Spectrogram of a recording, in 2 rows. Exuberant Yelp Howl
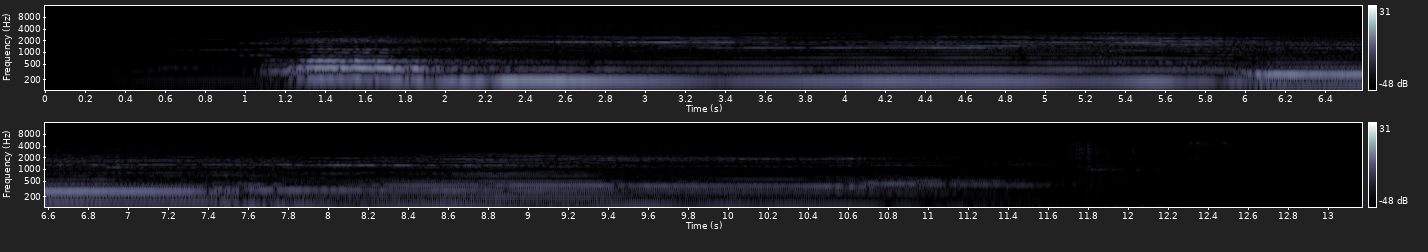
1.0 11.5

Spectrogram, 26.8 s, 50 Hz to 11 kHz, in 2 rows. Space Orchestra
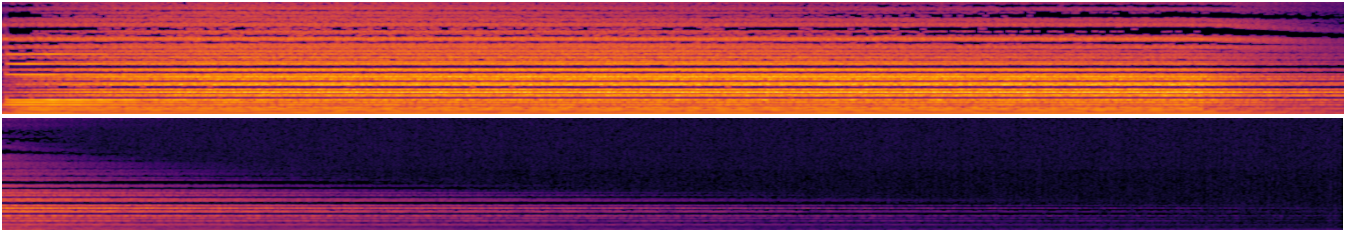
0.0 14.9

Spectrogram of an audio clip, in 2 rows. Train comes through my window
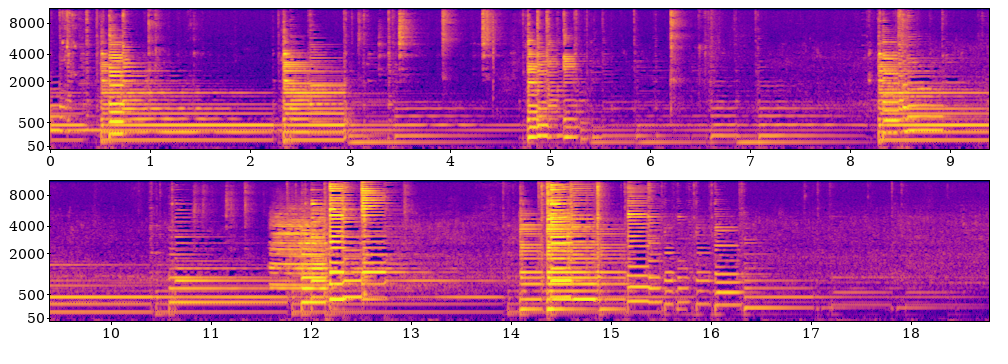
9.5 18.7

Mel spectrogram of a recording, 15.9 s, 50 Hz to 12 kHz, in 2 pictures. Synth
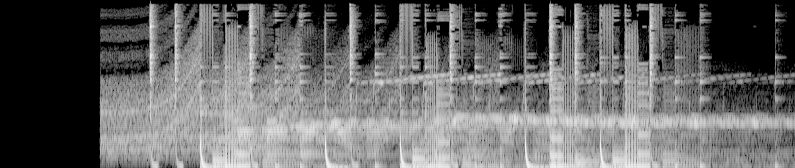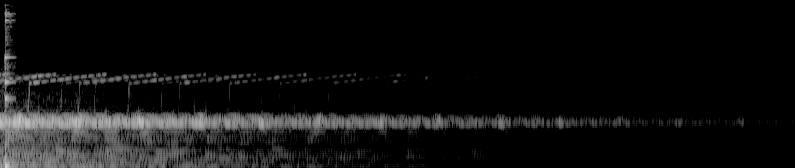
1.0 10.2

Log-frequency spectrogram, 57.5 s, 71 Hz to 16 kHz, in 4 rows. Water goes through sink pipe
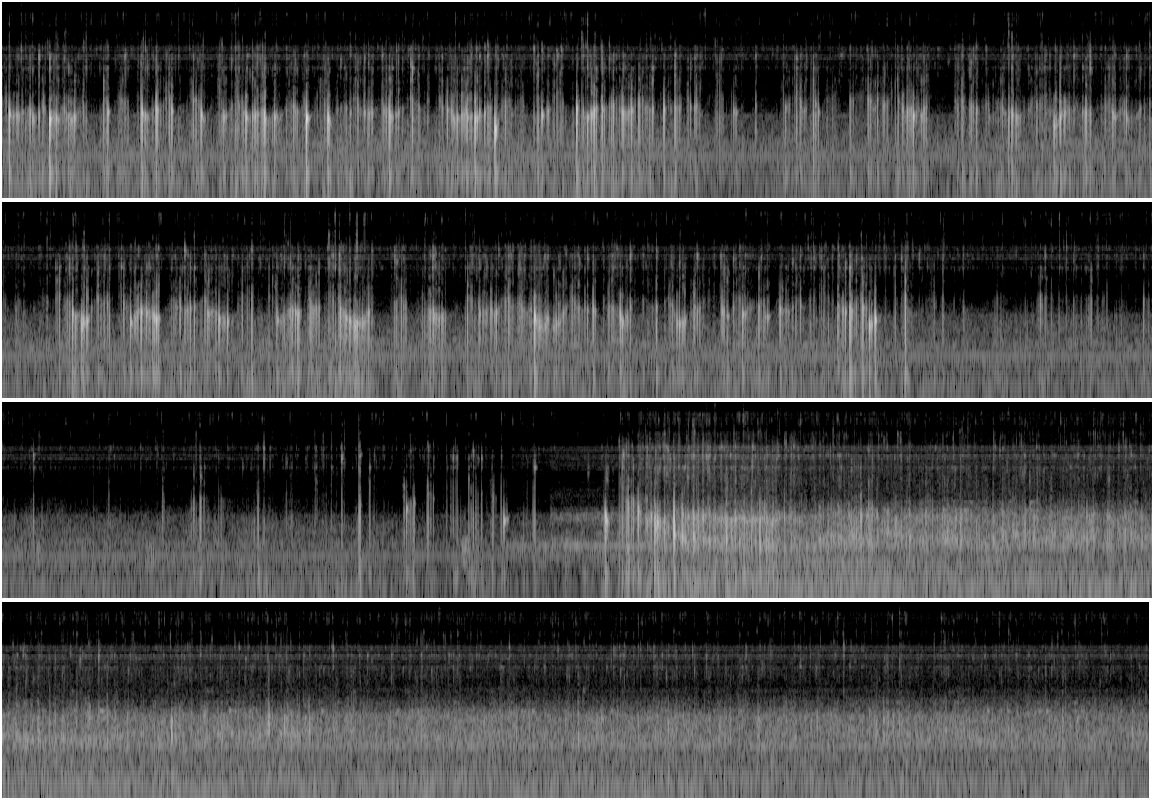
30.7 57.4

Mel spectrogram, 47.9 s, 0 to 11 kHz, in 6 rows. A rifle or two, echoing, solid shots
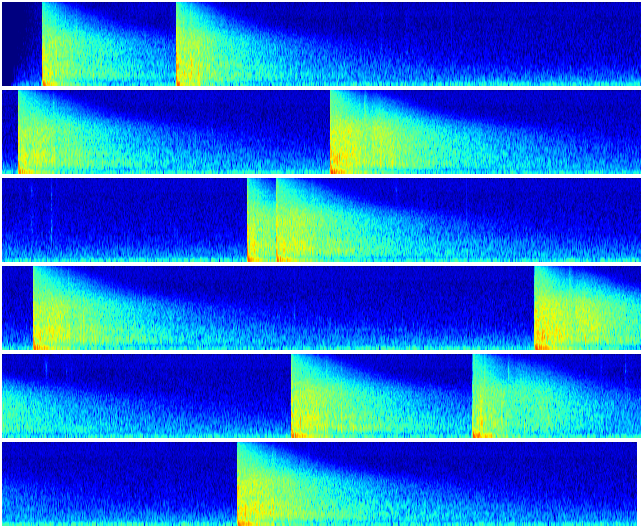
0.4 5.0, 8.2 11.4, 12.0 15.6, 19.0 22.6, 24.3 27.8, 30.6 34.1, 35.5 40.6, 42.8 46.6

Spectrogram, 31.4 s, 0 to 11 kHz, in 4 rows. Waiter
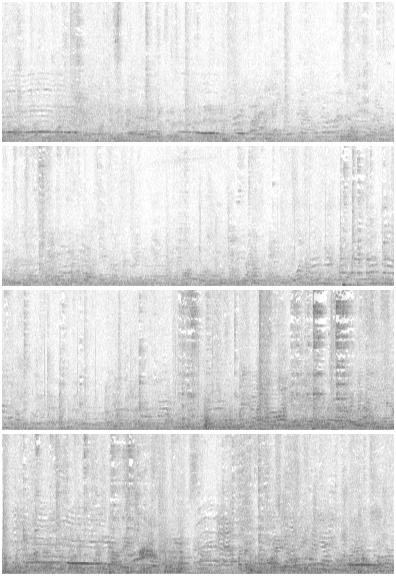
0.0 4.9

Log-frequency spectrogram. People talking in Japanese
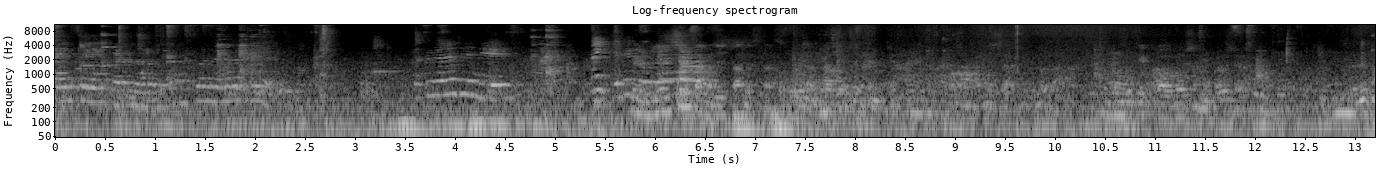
3.6 13.2

